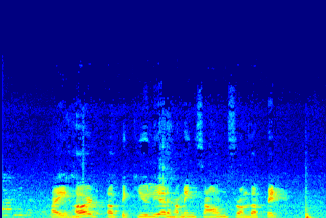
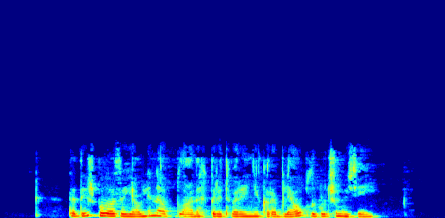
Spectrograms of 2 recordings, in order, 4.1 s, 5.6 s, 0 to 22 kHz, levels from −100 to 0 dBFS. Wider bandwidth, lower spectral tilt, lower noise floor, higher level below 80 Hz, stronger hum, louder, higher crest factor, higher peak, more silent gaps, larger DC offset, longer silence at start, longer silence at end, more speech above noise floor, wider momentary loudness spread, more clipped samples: first, 12 kHz vs 6.6 kHz; about the same, -6.5 dB/octave vs -7.5 dB/octave; second, -47 dBFS vs -74 dBFS; first, -48 dBFS vs -64 dBFS; neither; second, -26 LUFS vs -19 LUFS; first, 22 dB vs 16 dB; about the same, -6 dBFS vs -4 dBFS; neither; neither; second, 0 s vs 0.85 s; second, 0.15 s vs 0.9 s; second, 20 dB vs 56 dB; first, 14 LU vs 9 LU; neither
